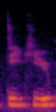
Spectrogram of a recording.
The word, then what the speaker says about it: Deque: that builds this, they're a company called DQ, based here in Virginia as well. DEQUE is how you spell that.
